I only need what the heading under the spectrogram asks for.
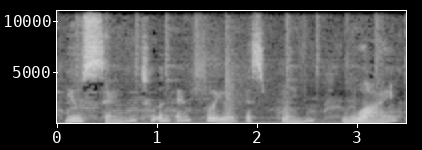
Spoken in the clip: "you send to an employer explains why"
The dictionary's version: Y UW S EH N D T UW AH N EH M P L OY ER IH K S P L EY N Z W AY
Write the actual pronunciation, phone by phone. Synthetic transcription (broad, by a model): Y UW S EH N T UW AH N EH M P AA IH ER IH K S P L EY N W AY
